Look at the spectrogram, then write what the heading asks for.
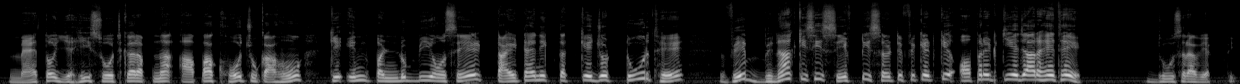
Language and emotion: Hindi, angry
